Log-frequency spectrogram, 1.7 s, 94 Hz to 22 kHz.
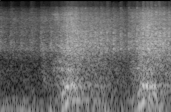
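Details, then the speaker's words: Mopar 440 Magnum V8, fresh build with roller rockers and roller lifters, first start, good oil pressure: two quick blips climbing and dropping cleanly with crisp response and no knocks. Healthy rev; one or two valves may need readjusting. "wow is that responsive that sounds good"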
